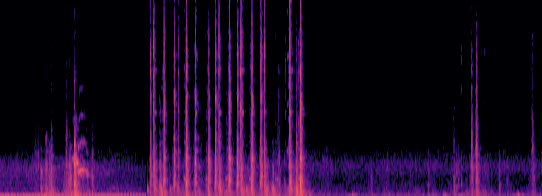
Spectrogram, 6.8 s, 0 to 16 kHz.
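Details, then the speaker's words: 1978 Jeep Cherokee 5.9L 360 V8 just after a fuel pump install: brief low buzz, then rapid clicks about four per second with no cranking, because the battery was dead and had not been charged. "we hear the thing has a dead battery ah i figured that was the case"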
